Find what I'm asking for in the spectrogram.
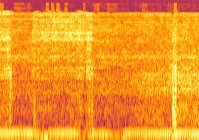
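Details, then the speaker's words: Camper rig audio system after an electrical failure: only the subwoofer works and there is no program sound, just irregular crackles and pops over a low hum when the cable is wiggled, pointing to a bad connection. "but I'm not getting the sound. I'm just getting crackling."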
